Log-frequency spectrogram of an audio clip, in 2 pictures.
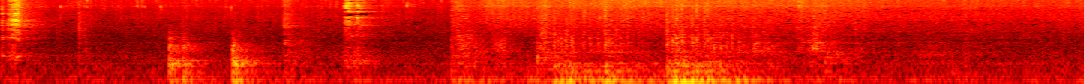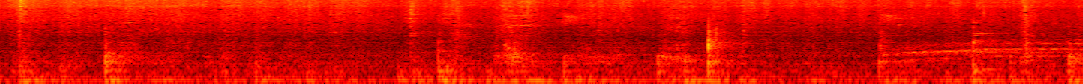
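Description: Onions frying in hot oil in a pan, sizzling steadily while a spoon stirs, scraping and knocking against the pan. There are several sharp knocks in the first few seconds, then a steady sizzle with occasional clicks.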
